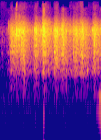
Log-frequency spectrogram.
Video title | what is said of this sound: EARLY INTERACTION-TREASURE BASKETS | i put some rice inside so this is a rattle as well but it's a softer sound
